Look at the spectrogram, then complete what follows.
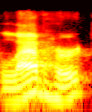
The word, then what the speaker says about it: Labhart: Now, today we have another great guest on the podcast, Noah Labhart. If I can pronounce it right.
